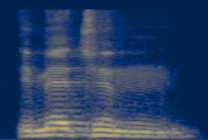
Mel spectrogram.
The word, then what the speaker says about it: imagine: Aqui eu tenho imagine, tá? Imagine, duas sílabas. Vamos lá. Imagine. Tá? Então, a tendência nossa é falar imagine. Imagine. Nós, conforme eu tenho falado, nós brasileiros somos mais vocálicos. Tendemos a colocar vogal em todos, em todas as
